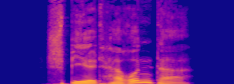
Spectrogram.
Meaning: inflection of herunterspielen: 1. third-person singular present 2. second-person plural present 3. plural imperative
- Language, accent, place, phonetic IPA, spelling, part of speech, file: German, Germany, Berlin, [ˌʃpiːlt hɛˈʁʊntɐ], spielt herunter, verb, De-spielt herunter.ogg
